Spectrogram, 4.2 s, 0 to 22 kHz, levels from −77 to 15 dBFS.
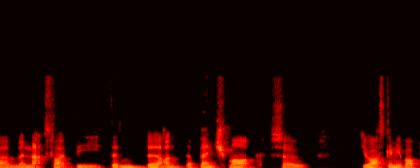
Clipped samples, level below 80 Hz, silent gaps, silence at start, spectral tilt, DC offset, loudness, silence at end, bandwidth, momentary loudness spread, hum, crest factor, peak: under 0.1%; -50 dBFS; none; 0 s; -6.5 dB/octave; under 0.1%; -27 LUFS; 0 s; 12.5 kHz; 8 LU; none; 22 dB; -6 dBFS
